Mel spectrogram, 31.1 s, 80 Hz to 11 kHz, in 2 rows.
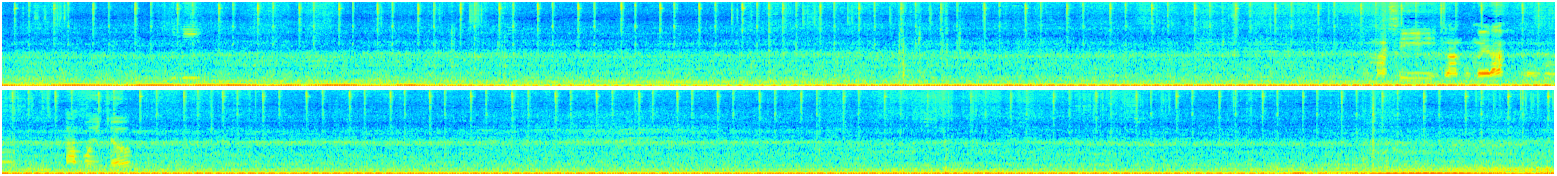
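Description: Suzuki Escudo's engine, running on a 7Fire aftermarket CDI in stroker mode, heard from inside the cabin as a steady low drone. It eases off for a few seconds near the start, then settles back into an even, louder drone about eight seconds in.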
